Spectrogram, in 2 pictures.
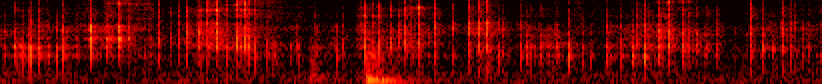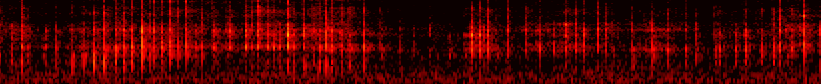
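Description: Fingernails scratch the weave of a small, hollow woven rattan or reed basket held in both hands, its contents not visible. The result is a steady, dense crackle of bright, dry scratching and rapid ticking, with a brief duller, fuller rub just before two seconds.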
